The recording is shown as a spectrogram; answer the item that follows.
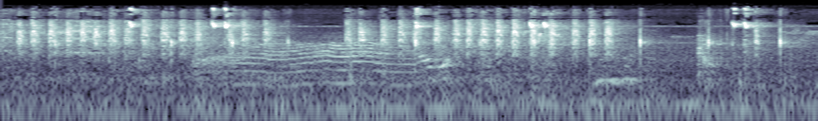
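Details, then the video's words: Eurasian tree sparrow chattering for songbird training: fast strings of sharp chirps, while a lower wavering, mewing sound rises and falls for about a second in the middle. "masteran Burung Gereja: Si Kecil Bersuara Ramai"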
